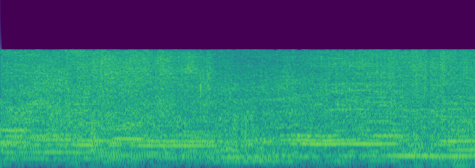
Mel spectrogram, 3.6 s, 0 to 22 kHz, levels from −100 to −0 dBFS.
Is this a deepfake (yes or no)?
yes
